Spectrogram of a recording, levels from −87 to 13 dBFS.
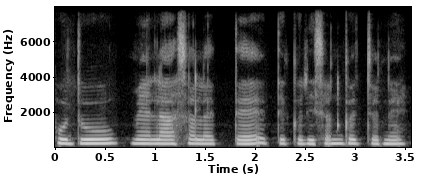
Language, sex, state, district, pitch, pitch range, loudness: Chakma, female, Tripura, Unakoti, 225 Hz, 215-230 Hz, -13 LUFS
